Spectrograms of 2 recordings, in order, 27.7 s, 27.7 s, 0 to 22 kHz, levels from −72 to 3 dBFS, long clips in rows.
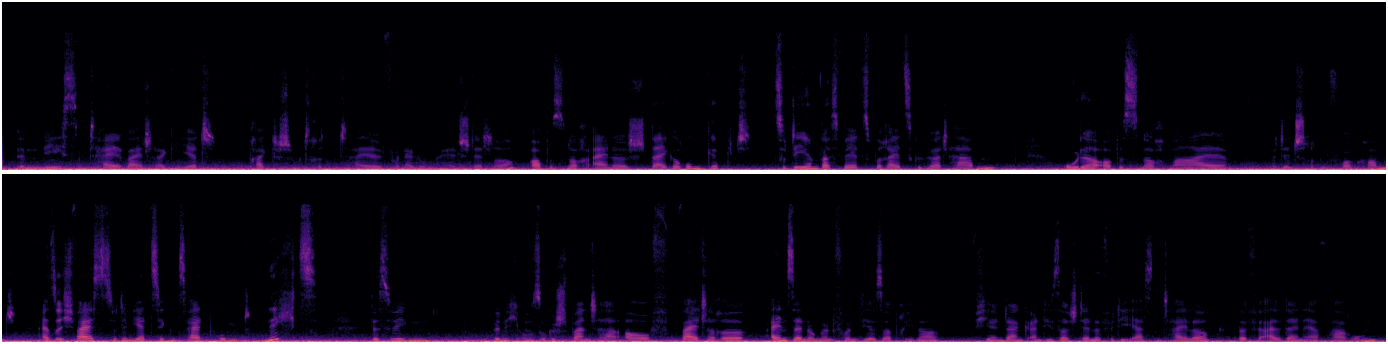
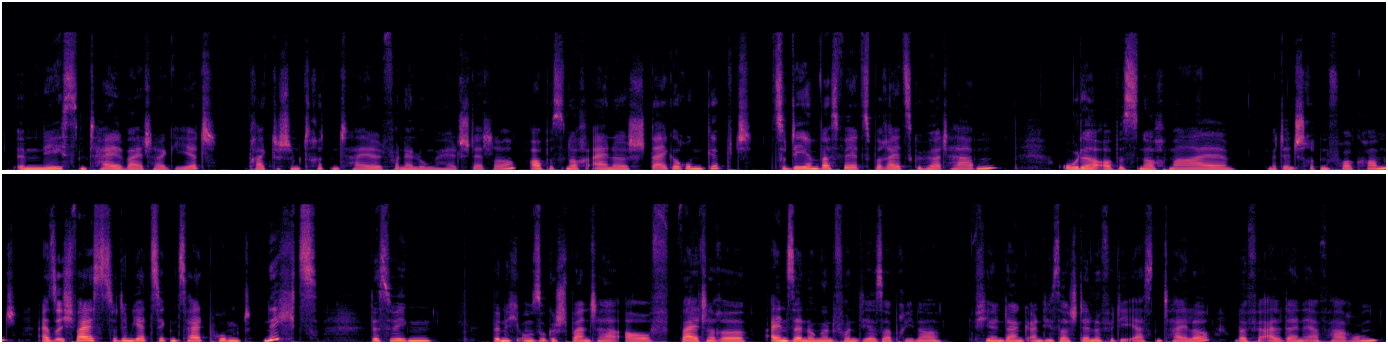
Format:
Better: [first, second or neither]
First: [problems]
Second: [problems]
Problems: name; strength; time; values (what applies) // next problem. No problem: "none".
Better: second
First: low rumble; loud; throughout; 5 dB below the speech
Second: none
